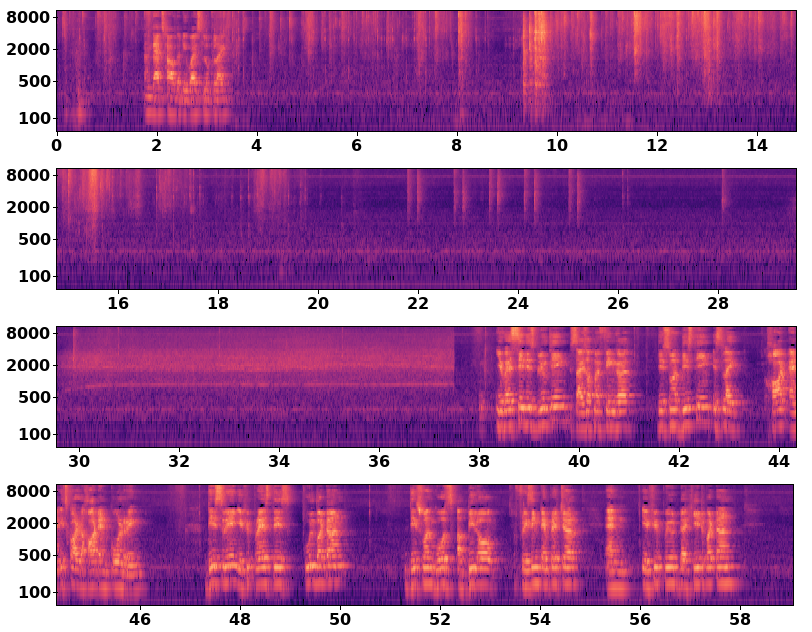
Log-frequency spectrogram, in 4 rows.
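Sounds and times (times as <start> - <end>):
whirring hum of small fan: 0.0 - 59.0
paper wrapping crinkling: 3.3 - 8.4, 9.9 - 17.6.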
